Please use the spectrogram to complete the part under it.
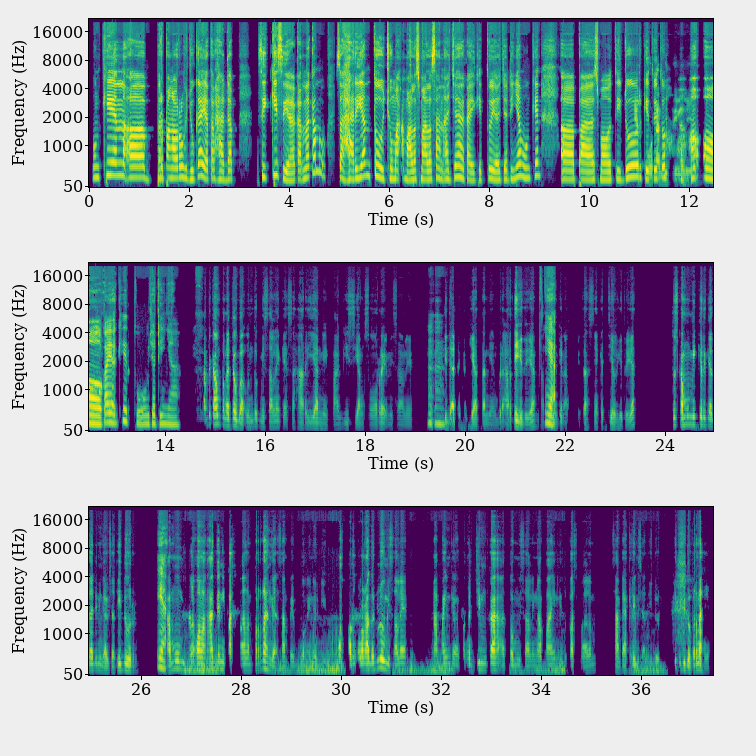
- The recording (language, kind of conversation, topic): Indonesian, podcast, Apa ritual malam yang membuat tidurmu lebih nyenyak?
- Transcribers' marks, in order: none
